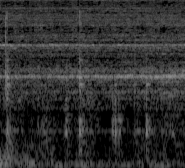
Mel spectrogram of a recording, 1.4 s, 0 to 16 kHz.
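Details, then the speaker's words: Junkyard Mercedes engine leak-down test, piston at top dead center, 100 PSI in and 80 PSI held: a steady hiss of air escaping on the exhaust side. About 20% leakage, the exhaust valve not sealing. "That's about 20% leakage. 100 PSI in, 80 PSI out."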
